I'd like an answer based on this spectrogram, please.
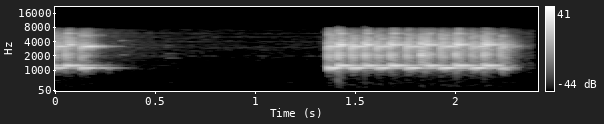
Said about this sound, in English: Ringing the bell.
